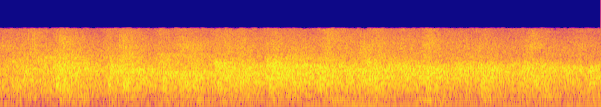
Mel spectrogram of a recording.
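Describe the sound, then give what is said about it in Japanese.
Steady applause from a standing church audience welcoming a visiting pastor from Toronto, Canada, a dense, even wash of many hands clapping at a constant level with no speech over it. “まず先生、最初に立っていただいて拍手を持って歓迎したいと思います。”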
